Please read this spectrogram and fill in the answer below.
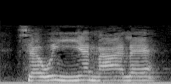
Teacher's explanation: مش هتغن علشان العين من حروف الإظهار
